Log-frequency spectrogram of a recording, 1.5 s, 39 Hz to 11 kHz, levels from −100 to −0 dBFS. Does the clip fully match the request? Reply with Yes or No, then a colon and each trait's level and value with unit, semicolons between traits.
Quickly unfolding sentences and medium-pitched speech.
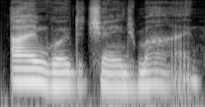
No: fast, 235 wpm; low, 130 Hz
